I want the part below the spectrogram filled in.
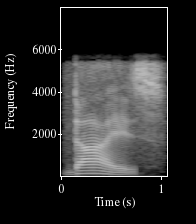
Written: dies

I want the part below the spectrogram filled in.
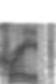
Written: crape

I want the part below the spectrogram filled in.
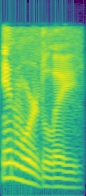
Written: inwardly

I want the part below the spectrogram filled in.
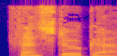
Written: festuca

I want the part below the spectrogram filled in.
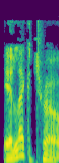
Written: electro

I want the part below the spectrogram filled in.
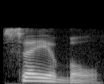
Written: sayable

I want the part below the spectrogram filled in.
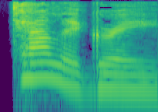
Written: taligrade

